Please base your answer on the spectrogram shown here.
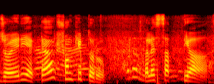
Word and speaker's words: সত্য: তাহলে সত্যা, সত্যা, এইভাবে উচ্চারণটা হবে। এটাকে চাইলে এই যে জফলার পরিবর্তে ইয় উচ্চারণ করবেন, মনে করেন যে সাত, সাত, ইয়া, তাহলে সত্যা, সত্যা, এভাবে উচ্চারণটা আসবে, সত্যা।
